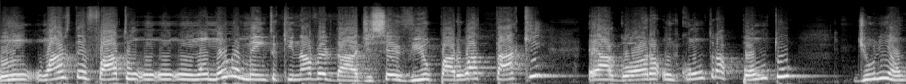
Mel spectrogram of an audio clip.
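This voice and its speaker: A man with an extremely high pitch speaks at a fairly slow pace with lively intonation and very even loudness over noticeable background noise. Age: 30s. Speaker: podcast host. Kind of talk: casual chat.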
